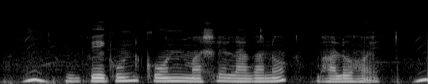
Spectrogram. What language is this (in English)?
Bangla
